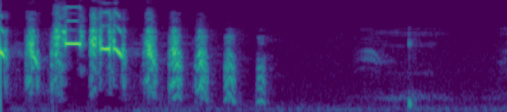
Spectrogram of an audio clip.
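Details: Grey francolin (desi teetar) in the jungle giving a burst of a dozen rasping notes that start loud and then slow and fade away, followed by quiet and one faint soft note.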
